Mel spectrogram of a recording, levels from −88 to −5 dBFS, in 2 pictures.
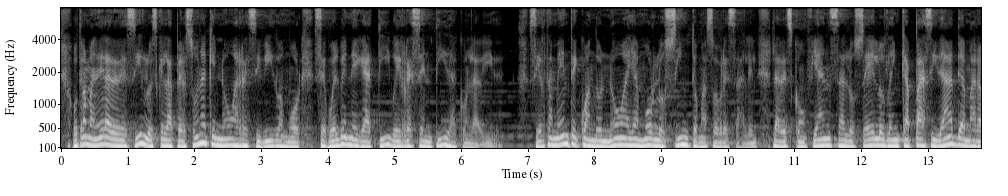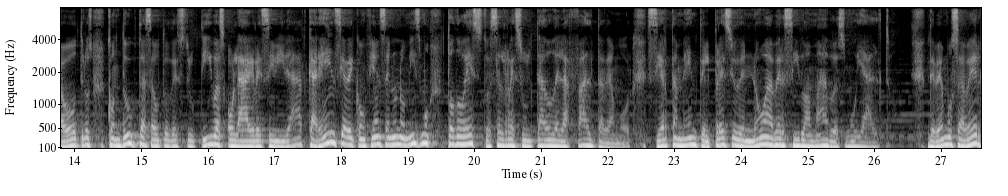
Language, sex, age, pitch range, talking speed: Spanish, male, 30-49, 115-145 Hz, 160 wpm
